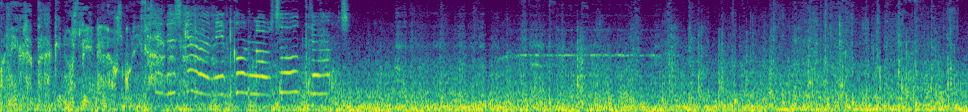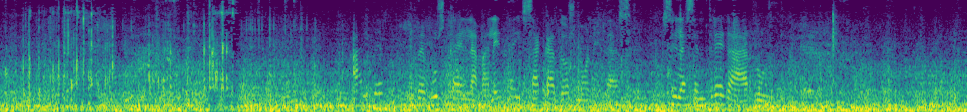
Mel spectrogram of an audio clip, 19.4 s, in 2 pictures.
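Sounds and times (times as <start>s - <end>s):
train running on rails: 0.0s - 19.3s
speech: 0.2s - 1.9s
metallic squeals: 4.9s - 6.9s.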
